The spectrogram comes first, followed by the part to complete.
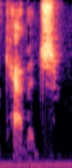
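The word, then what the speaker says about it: CABG: field you might see abbreviated and pronounced as cabbage this is a surgery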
